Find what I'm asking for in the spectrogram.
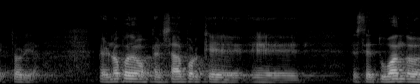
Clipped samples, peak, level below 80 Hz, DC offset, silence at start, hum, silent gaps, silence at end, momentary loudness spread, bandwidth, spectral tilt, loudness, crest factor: under 0.1%; -8 dBFS; -84 dBFS; under 0.1%; 0 s; none; none; 0 s; 21 LU; 16.5 kHz; -5 dB/octave; -32 LUFS; 24 dB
